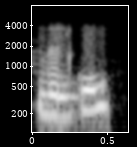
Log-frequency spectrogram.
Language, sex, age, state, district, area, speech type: Sindhi, female, 18-30, Delhi, South Delhi, urban, conversation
